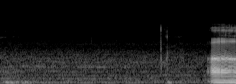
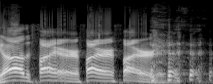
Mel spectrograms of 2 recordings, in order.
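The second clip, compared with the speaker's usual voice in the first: raised, higher-pitched cry of alarm; mock alarm yell; 9 semitones higher, 4 dB louder, much slower than usual. Player voices Tom raising a fake fire alarm, mock yell. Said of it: "just yells really loudly".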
